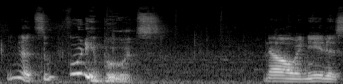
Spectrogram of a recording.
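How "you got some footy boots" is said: very high, playful falsetto; goofy high-pitched teasing; silly voice. Pretend. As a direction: squeak it out as a silly little taunt. Playfully repeats the silly nickname.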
